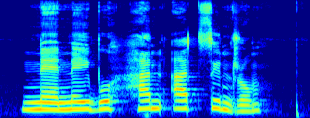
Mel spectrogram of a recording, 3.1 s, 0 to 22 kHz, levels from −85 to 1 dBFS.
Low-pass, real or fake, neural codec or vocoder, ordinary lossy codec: none; real; none; none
